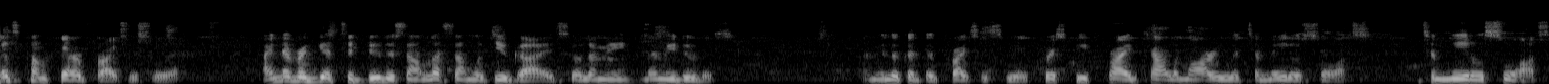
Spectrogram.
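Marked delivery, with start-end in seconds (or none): 10.7-11.6 New York accented speech. Reading a restaurant menu aloud, the speaker slips into a new york accent. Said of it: "I sound like a New Yorker".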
